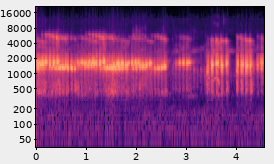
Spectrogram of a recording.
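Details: Several male black-spotted pond frogs croaking together, a long overlapping rasping roll at first, then separate pulsed croaks roughly twice a second.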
